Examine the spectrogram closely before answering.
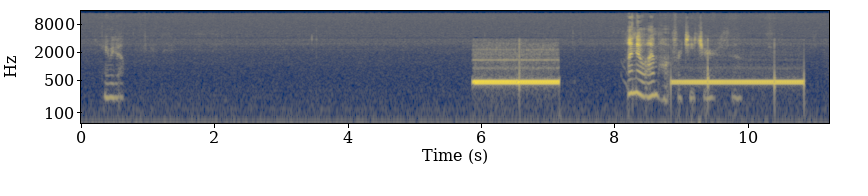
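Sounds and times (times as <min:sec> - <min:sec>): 
speech: 0:00.3 - 0:00.8, 0:08.6 - 0:09.9
telephone dial tone while dialing a call: 0:05.9 - 0:07.2, 0:08.8 - 0:10.9.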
